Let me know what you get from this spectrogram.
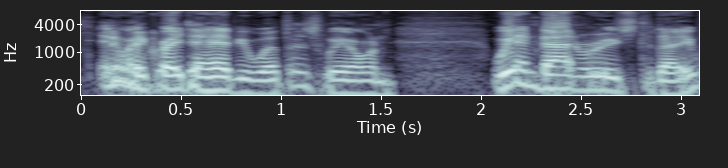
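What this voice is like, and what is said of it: Hoarse, strained voice. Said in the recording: “I know it don't sound much like me ... You lose your voice.”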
